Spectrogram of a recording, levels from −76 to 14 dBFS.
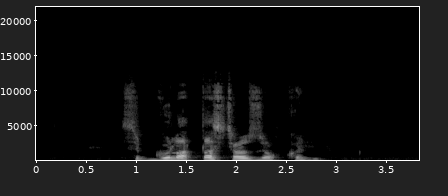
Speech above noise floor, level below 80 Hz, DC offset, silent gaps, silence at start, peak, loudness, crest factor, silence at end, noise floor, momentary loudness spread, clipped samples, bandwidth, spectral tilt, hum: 52 dB; -76 dBFS; under 0.1%; none; 0.9 s; -4 dBFS; -21 LUFS; 20 dB; 1.15 s; -73 dBFS; 20 LU; under 0.1%; 11.5 kHz; -6 dB/octave; none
